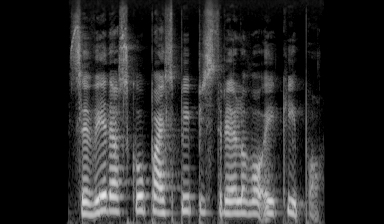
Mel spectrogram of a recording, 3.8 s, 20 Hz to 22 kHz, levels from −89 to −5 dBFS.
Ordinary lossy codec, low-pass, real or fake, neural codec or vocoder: none; none; fake; vocoder, 44.1 kHz, 128 mel bands every 512 samples, BigVGAN v2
